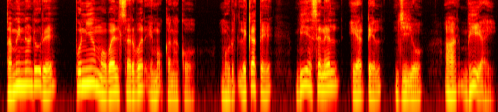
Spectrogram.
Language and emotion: Santali, neutral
